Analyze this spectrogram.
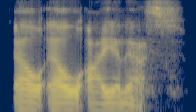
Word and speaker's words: gibberellins: And then a special thing that they have is a plant hormone that's called a gibberellins, and that is pronounced, spelled Gibberellins, gibberellins, and they're found in the buds of the flowers, the germinating seeds, and the young tissues.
